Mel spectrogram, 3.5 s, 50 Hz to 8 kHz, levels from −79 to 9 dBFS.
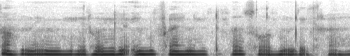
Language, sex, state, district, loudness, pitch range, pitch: Hindi, female, Goa, North and South Goa, -13 LUFS, 160-170 Hz, 165 Hz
